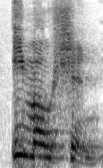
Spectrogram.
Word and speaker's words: emotion: panic panic all right good next one Peak emotion it's a phrase Peak emotion okay Peak emotion let me give you the pronunciation the last part heart is shun shun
